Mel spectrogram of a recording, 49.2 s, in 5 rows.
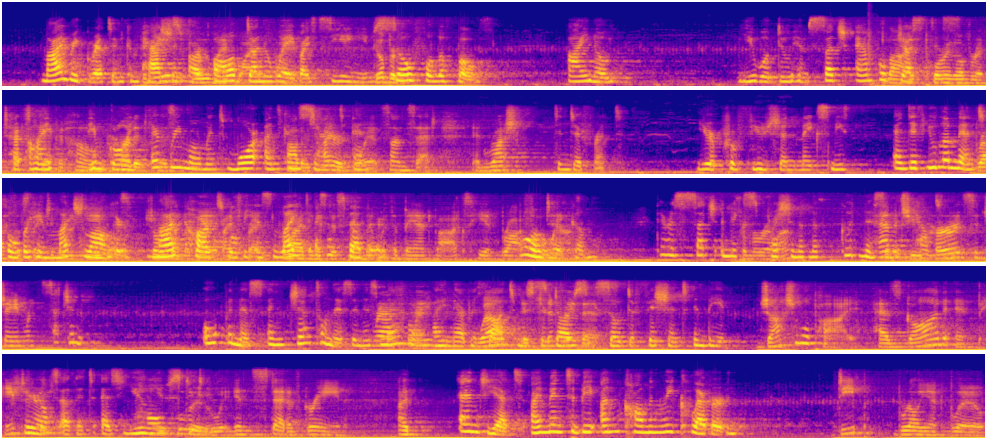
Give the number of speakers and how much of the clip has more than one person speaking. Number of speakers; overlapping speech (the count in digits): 2, about 37%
